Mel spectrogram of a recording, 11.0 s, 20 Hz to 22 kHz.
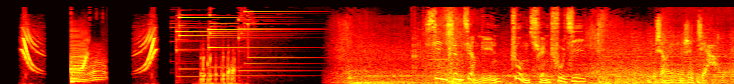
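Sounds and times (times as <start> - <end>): cartoon boing: 0.3 - 2.4.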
